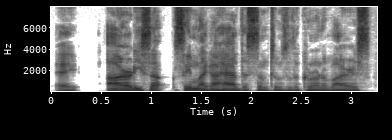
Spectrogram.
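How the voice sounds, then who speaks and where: A man's voice: sits low, quick pace, no echo, clean studio sound. A man co-hosting a podcast in a laid-back, joking way, telling a story casually. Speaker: podcast co-host.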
